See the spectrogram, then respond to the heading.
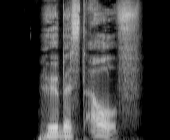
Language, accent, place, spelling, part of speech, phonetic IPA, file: German, Germany, Berlin, höbest auf, verb, [ˌhøːbəst ˈaʊ̯f], De-höbest auf.ogg
- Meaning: second-person singular subjunctive II of aufheben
